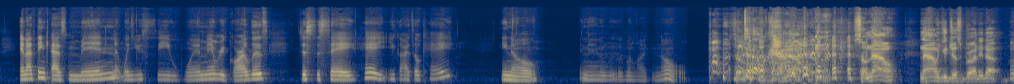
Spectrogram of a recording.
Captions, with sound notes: And I think as men, when you see women, regardless, just to say, hey, you guys okay? You know, and then we were like, no. (laughing) - So now, now you just brought it up.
